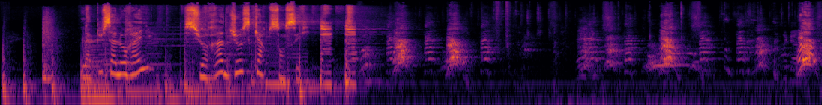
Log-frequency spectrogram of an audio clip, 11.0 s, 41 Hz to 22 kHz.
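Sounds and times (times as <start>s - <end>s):
speech: 1.2s - 4.2s
dogs barking in a kennel at an animal shelter: 4.6s - 10.9s.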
